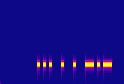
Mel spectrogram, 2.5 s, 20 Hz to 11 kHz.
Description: Morse code, heard as a keyed tone, about 20 wpm, 700 Hz. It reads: SEEK
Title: Sentences from Top 1600 Words - New Word Drill Alt - 20wpm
